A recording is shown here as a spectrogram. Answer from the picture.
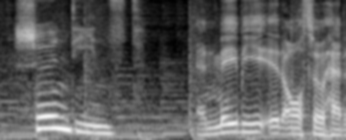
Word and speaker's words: Schoendienst: So the umlauted O in German is basically the same as OE.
